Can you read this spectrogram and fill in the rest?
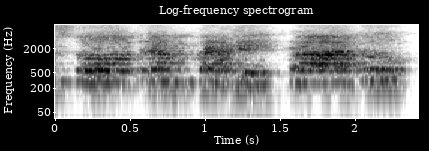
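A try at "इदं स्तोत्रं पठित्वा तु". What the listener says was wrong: So here it is pathi. So it is the second ta, pathi. Pathitva. It is not patitva, it is pathitva. Idam stotram pathitvatu.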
